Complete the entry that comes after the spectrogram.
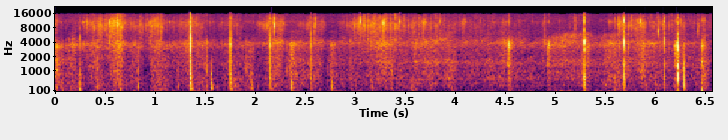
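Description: Fingertips scratch quickly on both soft silicone ears of a binaural microphone. The result is a rapid, uneven series of short, dry scratchy bursts with a muffled low rustle and occasional sharper crackles.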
